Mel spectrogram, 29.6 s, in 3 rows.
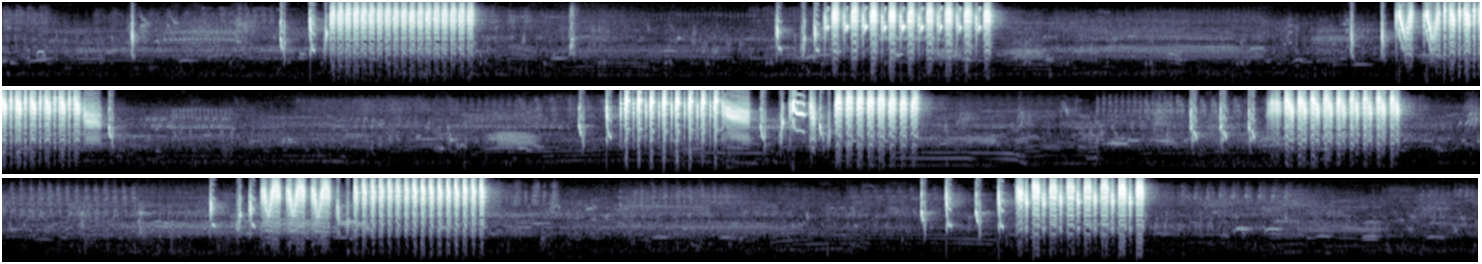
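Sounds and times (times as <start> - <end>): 
marsh wren singing: 1.8 - 3.3, 5.2 - 6.7, 9.0 - 10.6, 13.3 - 16.0, 17.6 - 19.2, 20.0 - 23.3, 25.6 - 27.4.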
